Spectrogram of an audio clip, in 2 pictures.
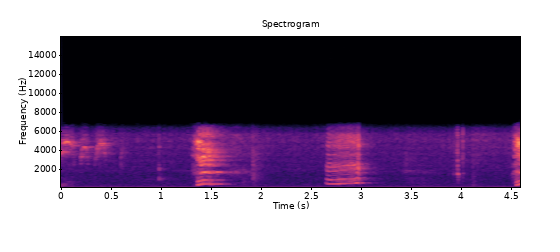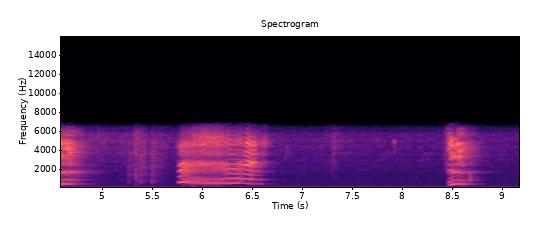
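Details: Hiccuping while laughing, recorded on a digital camera in poor quality; brief squeaky hiccups every one to three seconds, one drawn into a longer squeal.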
